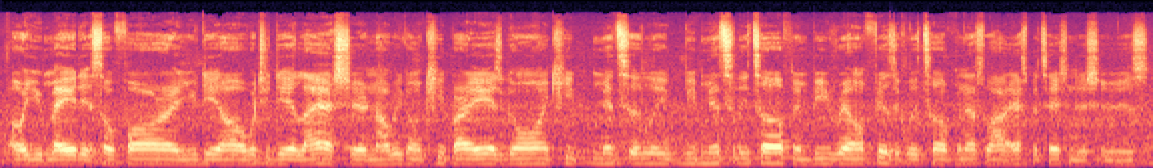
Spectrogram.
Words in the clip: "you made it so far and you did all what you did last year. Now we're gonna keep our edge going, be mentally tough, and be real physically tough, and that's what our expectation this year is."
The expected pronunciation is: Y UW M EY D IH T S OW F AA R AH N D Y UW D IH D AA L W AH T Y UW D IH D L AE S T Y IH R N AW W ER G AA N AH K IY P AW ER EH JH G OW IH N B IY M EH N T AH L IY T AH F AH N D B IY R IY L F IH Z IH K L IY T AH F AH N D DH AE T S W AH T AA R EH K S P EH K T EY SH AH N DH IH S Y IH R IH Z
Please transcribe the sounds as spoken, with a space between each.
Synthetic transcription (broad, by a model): Y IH M EY D IH T S OW F AA R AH N Y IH D IH D AA L W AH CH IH D IH D L AE S T Y IH R N AW W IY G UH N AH K IY P AW ER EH Z G OW IH N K IY M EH N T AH L IY T AH F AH N B IY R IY N F IH Z IH K L IY T AH F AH N DH AE T S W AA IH EH K S P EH K T EY SH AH N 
